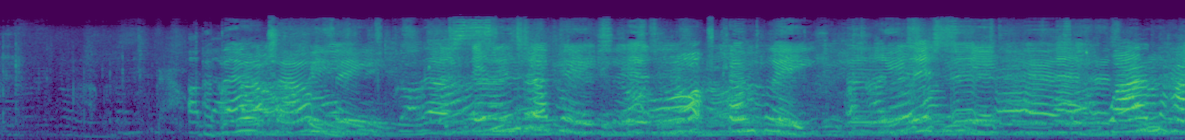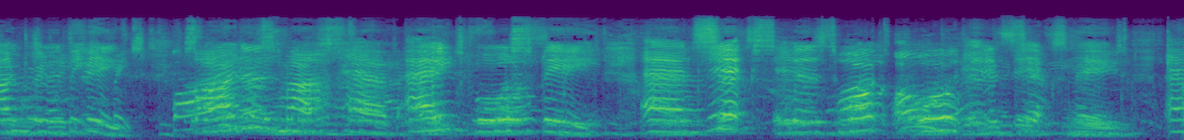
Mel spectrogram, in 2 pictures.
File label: poetry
